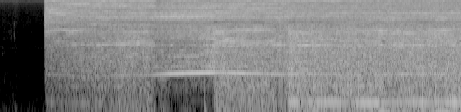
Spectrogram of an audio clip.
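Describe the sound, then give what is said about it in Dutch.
An angle grinder cuts in abruptly after a short silence and then runs as a continuous, loud, rasping whine with an even, sustained tone to the end. “Het geluid van je jeugd. Ja. Klopt het? Klopt, ja. Ja? Dit is een slijptol. En jij hoorde dit als kind? Ja, elke dag thuis.”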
